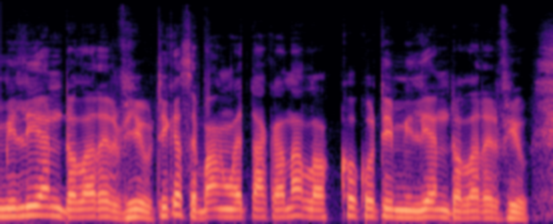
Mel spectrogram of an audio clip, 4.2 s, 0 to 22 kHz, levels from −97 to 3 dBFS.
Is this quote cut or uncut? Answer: uncut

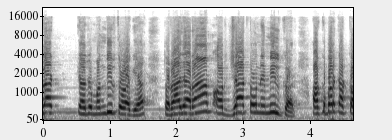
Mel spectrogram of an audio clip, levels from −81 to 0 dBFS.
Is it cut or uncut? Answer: uncut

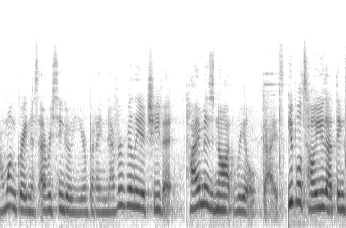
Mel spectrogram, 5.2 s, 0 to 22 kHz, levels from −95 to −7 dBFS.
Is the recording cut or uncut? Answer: cut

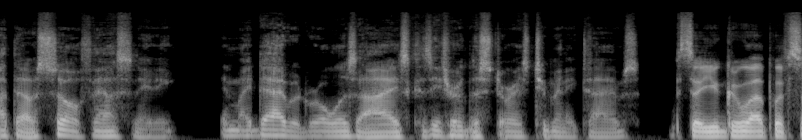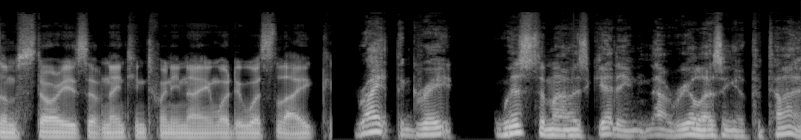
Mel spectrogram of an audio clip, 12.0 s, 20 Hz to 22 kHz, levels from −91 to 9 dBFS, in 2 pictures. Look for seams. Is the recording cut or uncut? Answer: cut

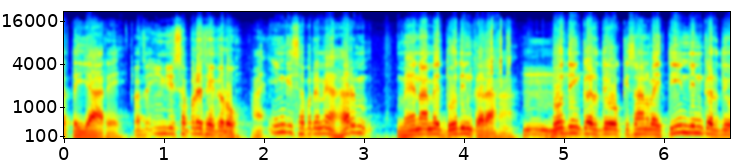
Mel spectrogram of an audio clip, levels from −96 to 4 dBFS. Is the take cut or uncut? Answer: uncut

